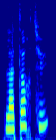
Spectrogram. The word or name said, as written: tortue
